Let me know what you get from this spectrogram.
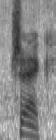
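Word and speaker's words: Czech: You you spell it like check as in like checking something. It's like CZ E uh C H. Check.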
